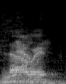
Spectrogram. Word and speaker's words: allow it: it now allow it you actually pronounce it without the ace you just say love it when you say now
